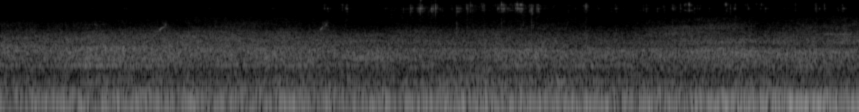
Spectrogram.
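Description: Early-morning rural outdoor ambience: a steady low rumble and hiss of distant background noise, with two short rising chirps a couple of seconds apart and faint scattered high ticking.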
